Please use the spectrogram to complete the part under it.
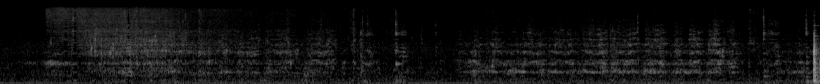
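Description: Clam juice being whisked into a pot of clam chowder: a continuous wet, sloshing swirl with a faint metallic rattle, close and steady throughout.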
